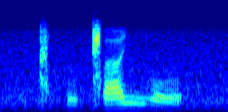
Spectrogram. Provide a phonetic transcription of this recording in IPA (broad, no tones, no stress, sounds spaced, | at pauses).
ǁʰ u ǁ a ɲ o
